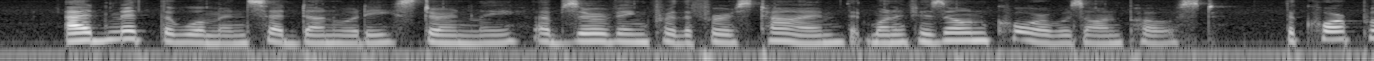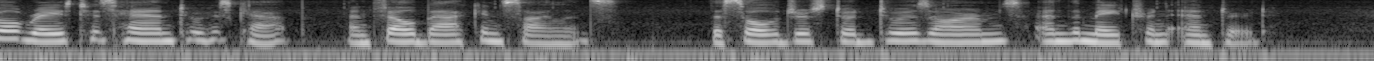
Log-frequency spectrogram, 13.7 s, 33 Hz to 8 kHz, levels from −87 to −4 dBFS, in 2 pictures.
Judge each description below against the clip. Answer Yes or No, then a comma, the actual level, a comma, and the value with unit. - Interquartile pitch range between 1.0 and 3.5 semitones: Yes, average, 2.7 semitones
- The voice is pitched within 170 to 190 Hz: Yes, medium, 185 Hz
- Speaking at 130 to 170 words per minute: No, average, 190 wpm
